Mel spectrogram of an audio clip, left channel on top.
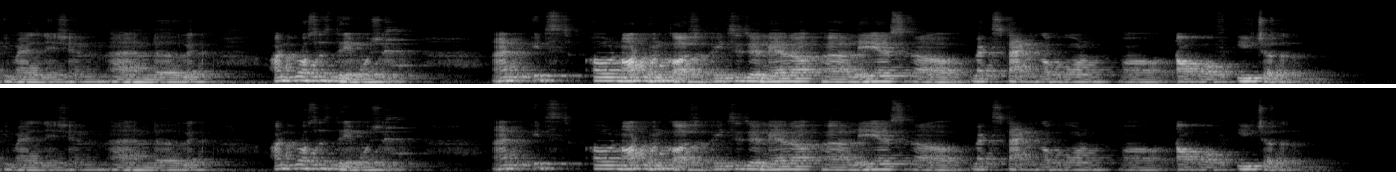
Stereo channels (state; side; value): quieter; right; 6.7 dB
